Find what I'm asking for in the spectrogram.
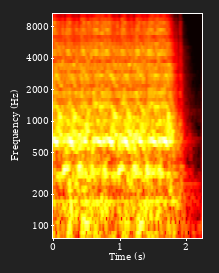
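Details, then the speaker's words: Air-cooled 2.0 VW Vanagon Westfalia cranked before its first start to build oil pressure, coil powered: even, steady cranking with a regular compression beat for about two seconds, no start, no oil pressure shown yet; good compression. "Well, the starter does turn over. So, we're looking for oil pressure from the oil pressure gauge. Trying to think if it has Yeah, it's got power cuz it's going to the coil. Sounds like good compression."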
